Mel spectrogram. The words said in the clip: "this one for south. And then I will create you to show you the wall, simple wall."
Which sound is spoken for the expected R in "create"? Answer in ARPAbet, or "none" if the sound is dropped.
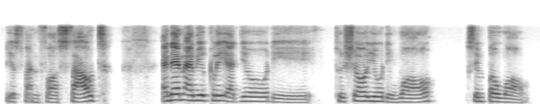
L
